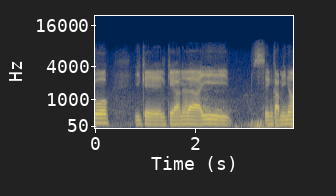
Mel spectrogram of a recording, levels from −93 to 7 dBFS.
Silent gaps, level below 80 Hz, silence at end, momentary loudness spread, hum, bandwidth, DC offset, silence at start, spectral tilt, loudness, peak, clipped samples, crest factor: none; -40 dBFS; 0 s; 14 LU; none; 9 kHz; under 0.1%; 0 s; -6 dB/octave; -16 LUFS; 0 dBFS; under 0.1%; 16 dB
